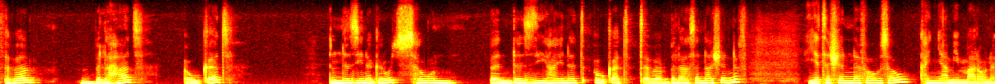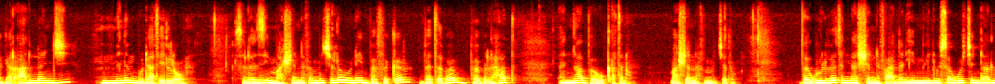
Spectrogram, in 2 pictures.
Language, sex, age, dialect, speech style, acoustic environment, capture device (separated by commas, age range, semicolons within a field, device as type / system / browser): Amharic, male, 25-34, Ethiopia - Addis Ababa, happy, silence, mobile / Linux / Chrome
